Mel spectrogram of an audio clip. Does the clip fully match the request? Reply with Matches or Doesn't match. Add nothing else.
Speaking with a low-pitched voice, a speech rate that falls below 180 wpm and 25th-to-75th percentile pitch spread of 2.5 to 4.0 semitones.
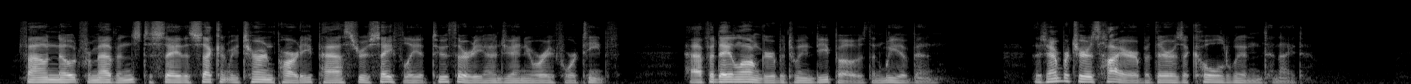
Matches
